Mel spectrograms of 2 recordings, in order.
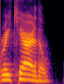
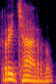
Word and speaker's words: Ricciardo: Pero creciendo en Australia, pues es mucho más fácil como decir como Ricciardo, ¿no? O sea, como que es un, es la forma en inglés como más fácil de pronunciarlo. Entonces, pues si me presento, yo digo Daniel Ricciardo por, por facilidad, pero la forma correcta, real, pues sí es Richardo, porque italiano, ¿no?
